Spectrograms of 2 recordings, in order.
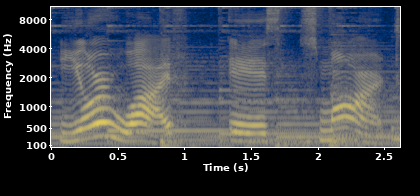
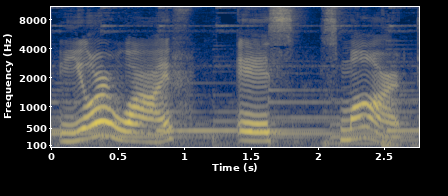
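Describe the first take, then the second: No difference in how they are said.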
